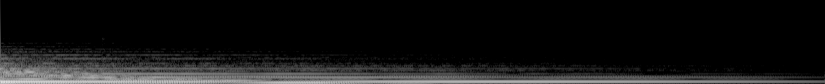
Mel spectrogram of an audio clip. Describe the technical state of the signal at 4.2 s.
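At 4.2 s the signal is intact, with no audible technical fault at that moment.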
